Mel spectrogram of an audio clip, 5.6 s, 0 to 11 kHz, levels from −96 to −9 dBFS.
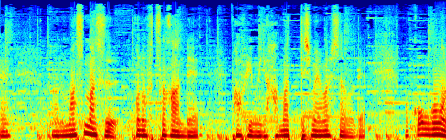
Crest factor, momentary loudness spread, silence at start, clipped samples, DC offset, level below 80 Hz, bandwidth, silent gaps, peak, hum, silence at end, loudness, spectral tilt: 12 dB; 14 LU; 0 s; 0.5%; under 0.1%; -26 dBFS; 9.8 kHz; none; 0 dBFS; none; 0 s; -13 LUFS; -7.5 dB/octave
